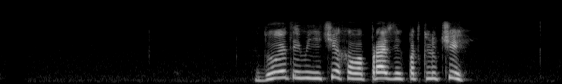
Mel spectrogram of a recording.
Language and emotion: Russian, neutral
